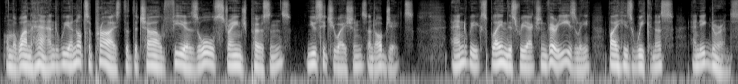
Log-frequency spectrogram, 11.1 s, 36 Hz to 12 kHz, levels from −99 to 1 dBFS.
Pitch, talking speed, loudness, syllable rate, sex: 130 Hz, 170 wpm, -18 LUFS, 5.0 syllables/s, male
